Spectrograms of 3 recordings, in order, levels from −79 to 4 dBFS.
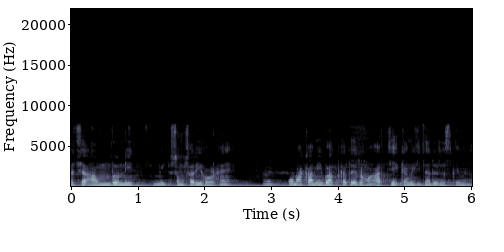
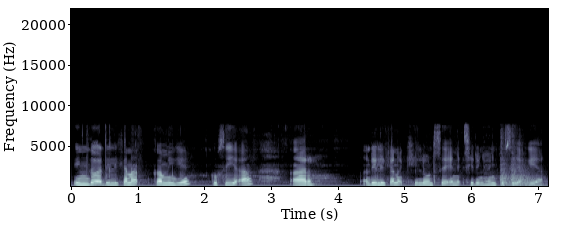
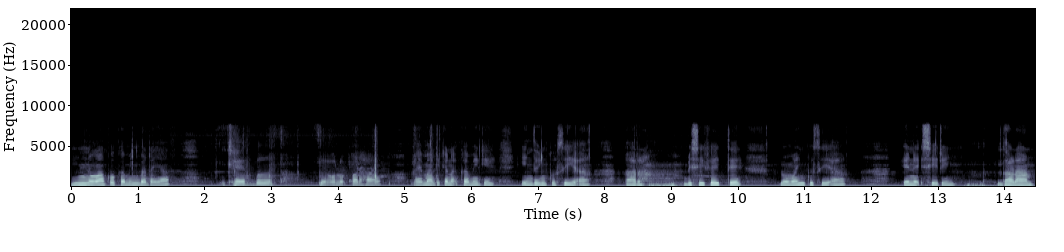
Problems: background sounds at intervals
